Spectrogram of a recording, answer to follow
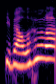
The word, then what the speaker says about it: Kivalahula: Kalahula, of course, there's no V in the Hawaiian language. So, it's a lot like Havi. Uh, would be spelled like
